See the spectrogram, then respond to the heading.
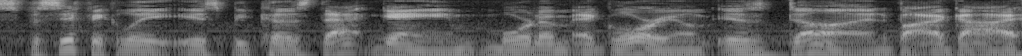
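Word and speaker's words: Mortem et Gloriam: The next thing we had was Plastic Soldier Company is doing some 15 millimeter plastics for Mortem et Glorium. Did I pronounce that right? – Sounds pretty good.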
